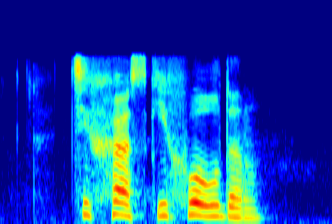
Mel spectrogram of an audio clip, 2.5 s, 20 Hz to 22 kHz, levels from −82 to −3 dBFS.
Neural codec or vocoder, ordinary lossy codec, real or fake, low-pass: codec, 16 kHz, 1 kbps, X-Codec, HuBERT features, trained on LibriSpeech; none; fake; none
